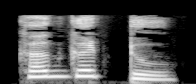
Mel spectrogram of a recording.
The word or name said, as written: ಕಿಗ್ಗಡೆ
